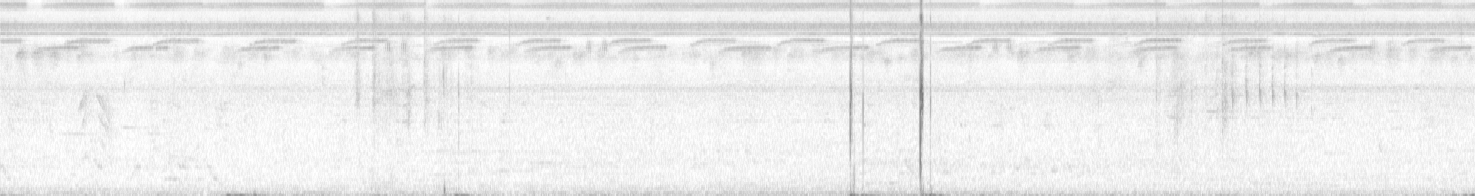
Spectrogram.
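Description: Night insects: a steady high drone with a short chirp repeating about once a second, like crickets. About two-thirds of the way in come two sharp clicks a second and a half apart, the loudest sounds.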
